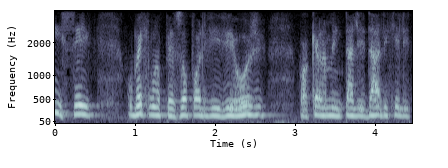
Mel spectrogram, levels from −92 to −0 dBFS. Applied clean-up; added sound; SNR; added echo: none; none; none; none.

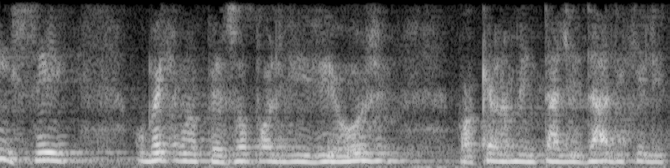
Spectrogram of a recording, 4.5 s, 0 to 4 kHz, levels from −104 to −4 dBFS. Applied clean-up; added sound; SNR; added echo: none; none; none; reverberation time 2.6 s.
